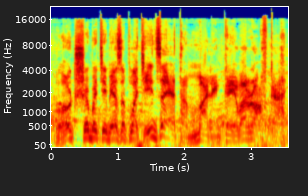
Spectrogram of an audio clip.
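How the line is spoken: Growled. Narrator (Russian): прорычал он

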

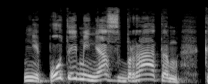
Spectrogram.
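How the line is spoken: Shouted. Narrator (Russian): кричал восклицательный

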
